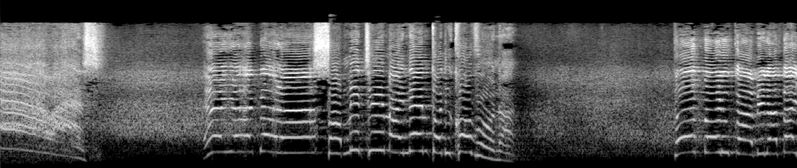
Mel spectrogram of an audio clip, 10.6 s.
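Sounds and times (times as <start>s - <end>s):
one strong voice with a long downward-sliding yell: 0.0s - 1.4s
crowd shouting loudly: 0.0s - 4.9s, 6.9s - 10.6s
speech: 3.5s - 7.0s, 9.0s - 10.6s.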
